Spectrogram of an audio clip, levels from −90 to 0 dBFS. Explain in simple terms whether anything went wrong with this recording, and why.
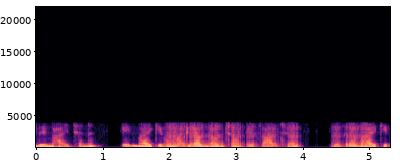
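A couple of things went wrong. The whole clip has the sound of the GSM full-rate codec, the old mobile-phone speech coder. It rebuilds the voice from a rough model of the throat and mouth, fed by a sparse train of pulses, so the speech comes out buzzy and gravelly. Anything above 4 kHz is gone, which makes it sound dull and boxy. The damage is plainly audible from start to finish.

Then, from about 3.56 to 3.61 s, there's a brief glitch from lost GSM frames. For about 40 ms, which fits two frames, the decoder had nothing usable. It kept reusing the settings of the last good frame. That's why you hear a short, rough, metallic ring there instead of clean speech. The gap is short, so it never fades fully to silence.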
